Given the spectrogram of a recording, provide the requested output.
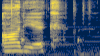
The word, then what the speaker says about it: Audic: But yeah, so on the planet Audic, that is how you pronounce it, there are 3 races.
